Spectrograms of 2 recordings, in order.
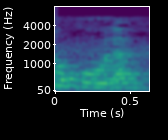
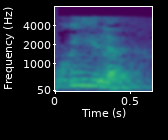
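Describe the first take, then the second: First: The first vowel is a u sound. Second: The first vowel is a plain i sound. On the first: The speaker calls it wrong. "تترك الضمة كما هي ولكن لا تكسر ما قبل الآخر" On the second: The speaker calls it right. "تنقل الكسرة ثم تبدل الواو ياء فتقول قيل"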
